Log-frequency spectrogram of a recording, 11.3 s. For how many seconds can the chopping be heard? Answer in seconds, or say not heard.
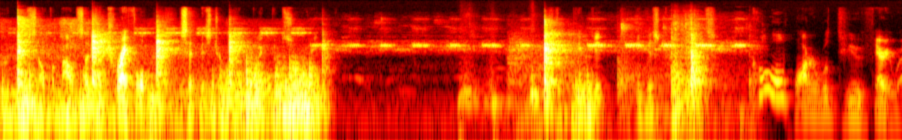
7 s.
